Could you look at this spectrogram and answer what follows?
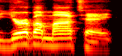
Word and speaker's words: yerba mate: but now we're talking about a plant called yerba mate a that's spelled why er ba yerba mate a ma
